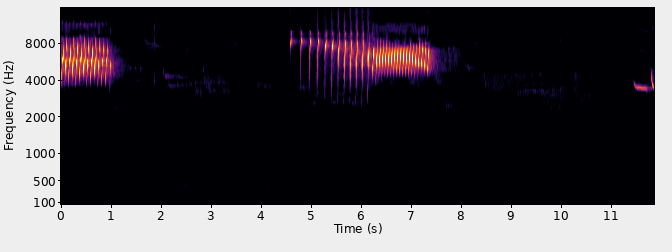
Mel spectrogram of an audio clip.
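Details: Wood warbler giving its trilled song twice: a loud shivering trill at the start, then faint background chirps and low soft notes, then a fresh run of accelerating ticks rolling into a long buzzing trill.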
